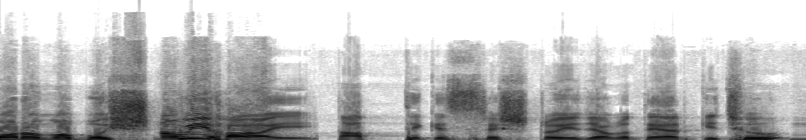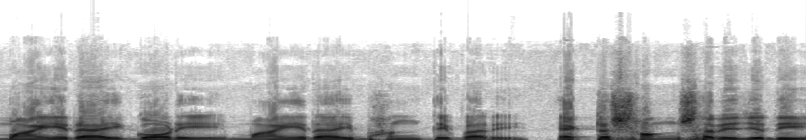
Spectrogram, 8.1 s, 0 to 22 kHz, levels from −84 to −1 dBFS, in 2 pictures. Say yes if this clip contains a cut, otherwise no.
yes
